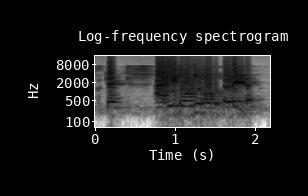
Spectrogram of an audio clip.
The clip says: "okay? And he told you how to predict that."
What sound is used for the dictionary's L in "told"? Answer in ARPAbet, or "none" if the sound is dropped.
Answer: N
